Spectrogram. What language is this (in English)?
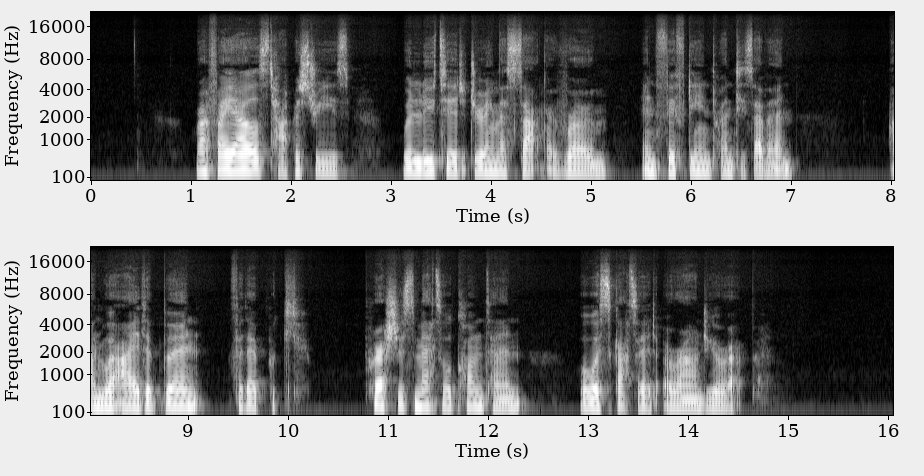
English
